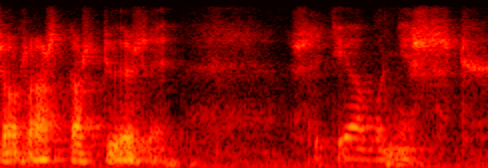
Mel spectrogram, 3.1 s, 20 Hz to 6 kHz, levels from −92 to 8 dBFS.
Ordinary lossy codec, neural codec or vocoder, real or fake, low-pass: none; none; real; 5.4 kHz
